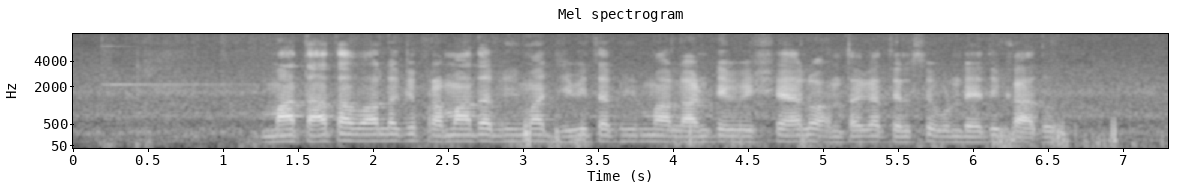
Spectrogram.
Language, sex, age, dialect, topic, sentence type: Telugu, male, 41-45, Telangana, banking, statement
